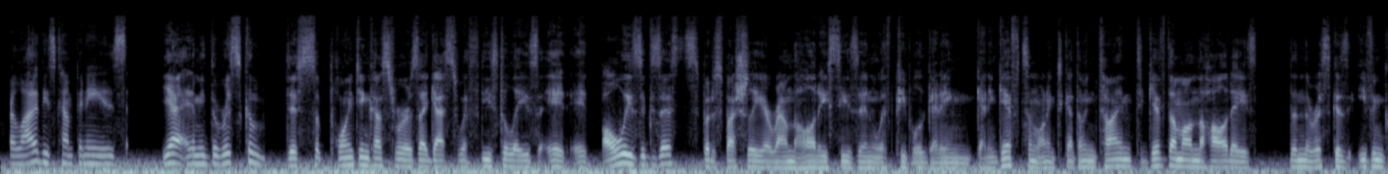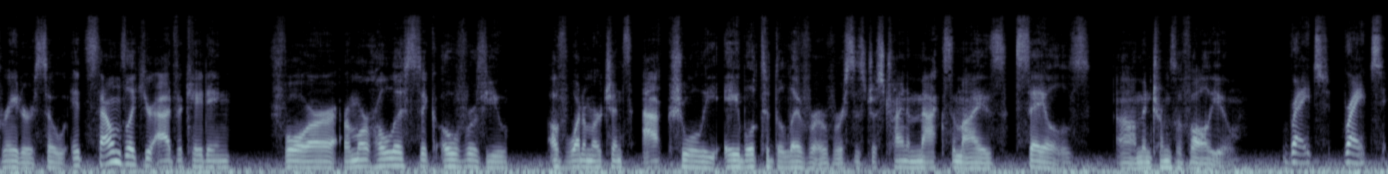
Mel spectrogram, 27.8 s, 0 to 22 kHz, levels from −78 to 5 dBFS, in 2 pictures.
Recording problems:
low rumble; faint; throughout; 25 dB below the speech

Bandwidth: 15.5 kHz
